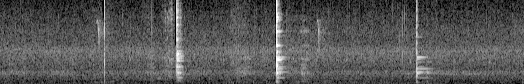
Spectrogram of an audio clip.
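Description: A metal spoon clinks against a metal ladle.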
